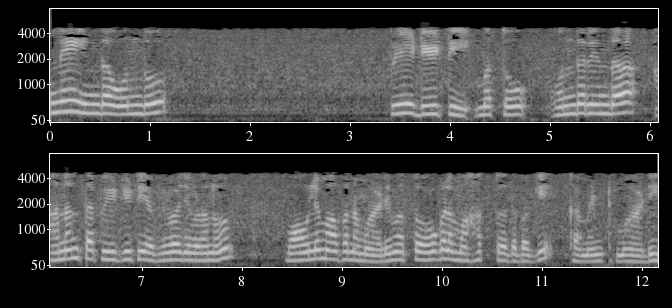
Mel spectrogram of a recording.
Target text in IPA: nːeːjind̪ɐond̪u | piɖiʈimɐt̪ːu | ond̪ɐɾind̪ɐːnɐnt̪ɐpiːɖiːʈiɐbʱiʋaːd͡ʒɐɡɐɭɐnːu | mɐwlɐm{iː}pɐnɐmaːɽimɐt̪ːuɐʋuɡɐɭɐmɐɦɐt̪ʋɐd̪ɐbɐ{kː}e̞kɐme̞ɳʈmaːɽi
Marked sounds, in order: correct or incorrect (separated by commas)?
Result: incorrect, incorrect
